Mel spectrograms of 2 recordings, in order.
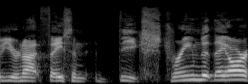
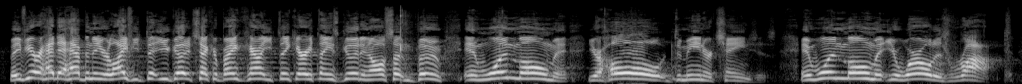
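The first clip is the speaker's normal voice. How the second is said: higher and louder, pounding "one moment"; preaching at full force; 5 semitones higher, 6 dB louder than usual. Acted. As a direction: drive the congregation home with rising intensity. Preaching build-up.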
